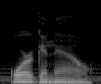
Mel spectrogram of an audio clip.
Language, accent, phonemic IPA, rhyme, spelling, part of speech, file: English, US, /ˌɔɹ.ɡənˈɛl/, -ɛl, organelle, noun, En-us-organelle.ogg
- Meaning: A specialized structure found inside cells that carries out a specific life process (e.g. ribosomes, vacuoles)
